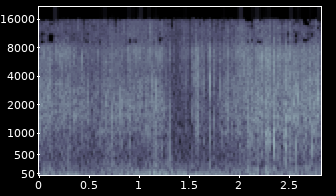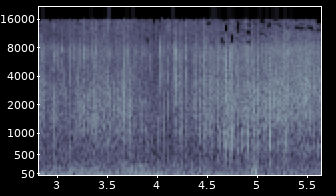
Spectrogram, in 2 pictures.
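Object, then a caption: Synthetic foam sponge covered in soap foam. A purple porous synthetic sponge covered in soap foam is pressed, dug into and squeezed with both hands by long red nails. Dense, wet, bubbly crackling fills the clip steadily, bright and hissy with little low end.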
